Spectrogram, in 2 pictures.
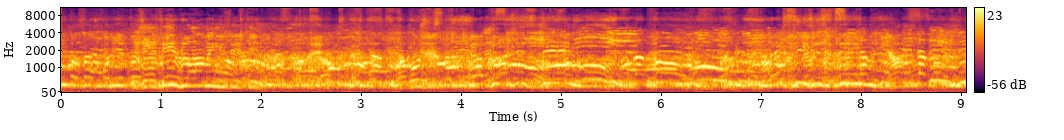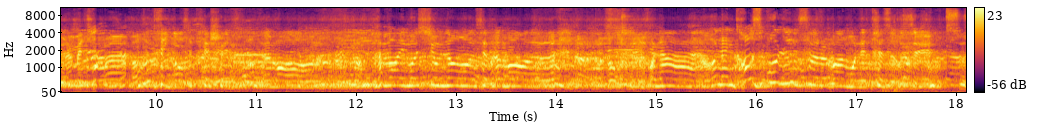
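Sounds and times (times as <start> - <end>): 
large crowd chatter greeting an arrival at the airport: 0.0 - 18.0
shouts and laughter: 0.8 - 15.6.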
